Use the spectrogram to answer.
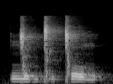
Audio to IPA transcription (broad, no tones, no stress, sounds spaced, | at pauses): ŋ͡ǀ ʉ ɡ ɡ͡ǀ i ǀ o m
